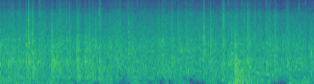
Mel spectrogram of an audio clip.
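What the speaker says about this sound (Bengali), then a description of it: "সব গোলা কবুতর এখানে বসে রয়েছে" Pigeons perched in a loft coo softly during heavy rain, their low murmuring calls sitting over a constant patter of rainfall.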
